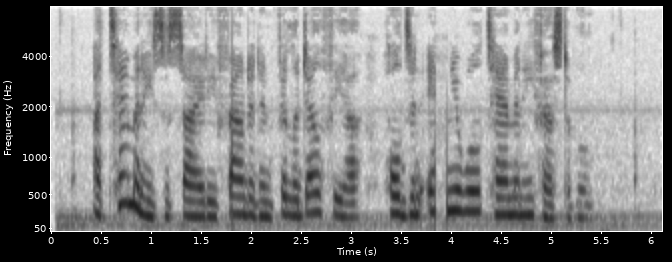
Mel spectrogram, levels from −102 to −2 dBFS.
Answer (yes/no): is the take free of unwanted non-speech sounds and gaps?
no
